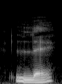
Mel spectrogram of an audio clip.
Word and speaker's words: les: the plural form okay Le and then same rule you just write leave and then you put S at the end but then you don't pronounce it Le so it's quite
